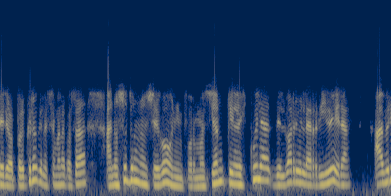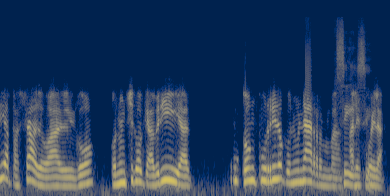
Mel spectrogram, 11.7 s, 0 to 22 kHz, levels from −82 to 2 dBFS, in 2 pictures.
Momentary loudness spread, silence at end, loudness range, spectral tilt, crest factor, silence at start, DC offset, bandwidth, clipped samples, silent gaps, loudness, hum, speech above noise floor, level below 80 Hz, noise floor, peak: 6 LU; 0.1 s; 1 LU; -7 dB/octave; 14 dB; 0 s; under 0.1%; 12.5 kHz; under 0.1%; none; -22 LUFS; none; 28 dB; -56 dBFS; -49 dBFS; -8 dBFS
